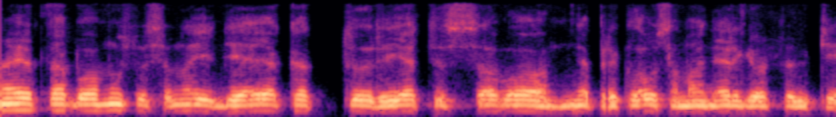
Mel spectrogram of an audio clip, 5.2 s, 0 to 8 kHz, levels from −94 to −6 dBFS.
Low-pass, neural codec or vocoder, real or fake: 7.2 kHz; vocoder, 22.05 kHz, 80 mel bands, WaveNeXt; fake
